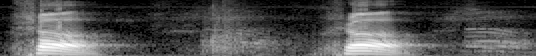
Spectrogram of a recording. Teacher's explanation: this is pronounced by making your tongue in retroflex position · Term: second sha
